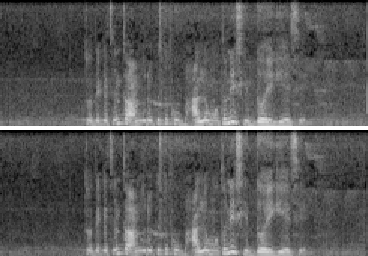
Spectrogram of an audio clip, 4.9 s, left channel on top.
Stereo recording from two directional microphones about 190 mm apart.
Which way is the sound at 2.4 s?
25° right (ahead or behind).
